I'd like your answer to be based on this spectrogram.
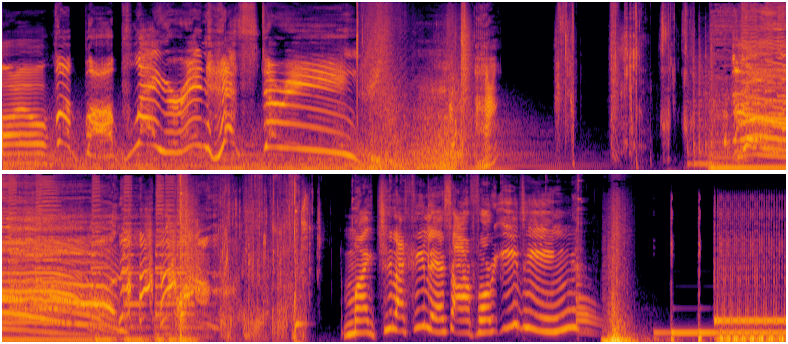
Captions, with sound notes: ...football player in history! Goal! [laughing] My chilaquiles are for eating.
